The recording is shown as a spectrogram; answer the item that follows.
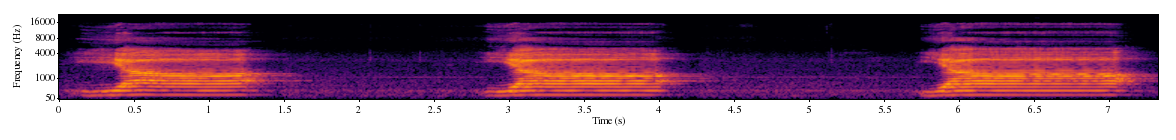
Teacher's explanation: इसका मखरज ज़बान की बीच का हिस्सा ऊपर के तालू से लगाना। ये जो ज़बान की बीच का हिस्सा है ऊपर के तालू से लगाना, यहाँ ऊपर के तालू से लगाएंगे तो ये हर्फ अदा होगा।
